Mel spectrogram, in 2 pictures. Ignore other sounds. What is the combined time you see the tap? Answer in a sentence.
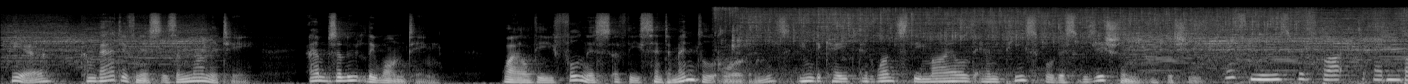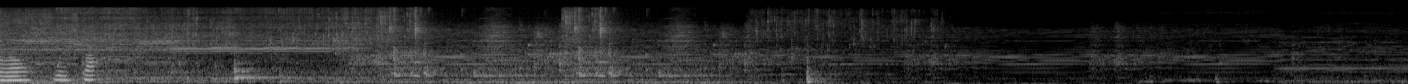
The tap can be heard for 21 seconds in total.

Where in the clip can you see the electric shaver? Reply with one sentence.
The electric shaver can be heard from 0.0 to 2.1 s and from 11.2 to 28.1 s.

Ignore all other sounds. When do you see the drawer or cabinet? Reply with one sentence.
You can hear the drawer or cabinet from 21.9 to 22.4 s.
